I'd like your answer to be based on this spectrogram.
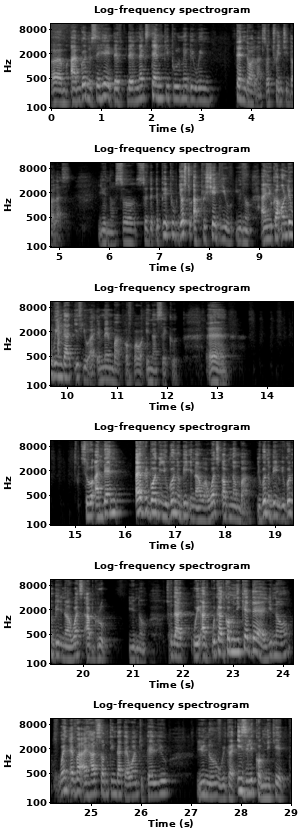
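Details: Adult man, severe stammerer since childhood, later diagnosed with attention deficit disorder (ADD), which he blames for word substitutions; still has difficulty pulling out words in this unedited live speech; stammering.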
